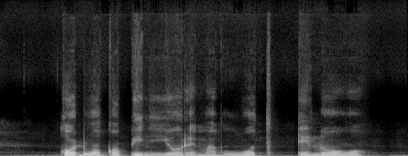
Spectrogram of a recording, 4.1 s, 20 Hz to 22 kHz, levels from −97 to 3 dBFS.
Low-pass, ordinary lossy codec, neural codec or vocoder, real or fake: none; none; codec, 44.1 kHz, 2.6 kbps, SNAC; fake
